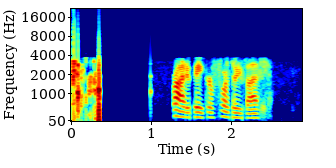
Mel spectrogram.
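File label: Raleigh Police Southeast District Dispatch, p25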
